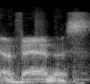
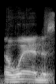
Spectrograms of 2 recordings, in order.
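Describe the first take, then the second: First: The word begins with a V sound. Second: The word begins with a W sound.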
